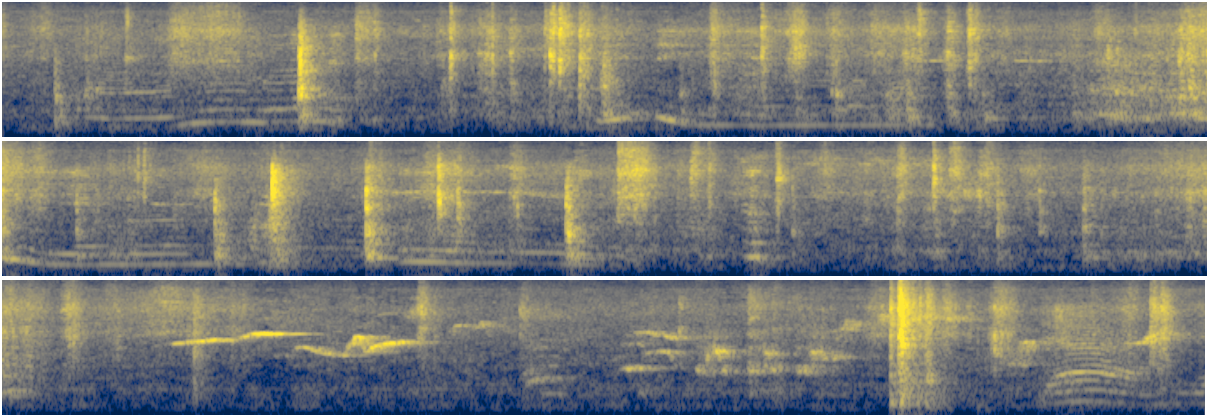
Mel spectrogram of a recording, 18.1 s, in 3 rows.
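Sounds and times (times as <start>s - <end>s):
bird chirping: 12.8s - 18.0s.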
